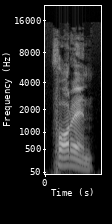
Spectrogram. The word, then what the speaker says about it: foreign: এন এর আগে জি থাকলে ওই জিটার উচ্চারণ হয় না, অর্থাৎ সাইলেন্ট থাকে। যেমন sign, SIGN, sign. ডিজাইন, DESIGN, ডিজাইন। ফরেন, FOREIGN, ফরেন।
